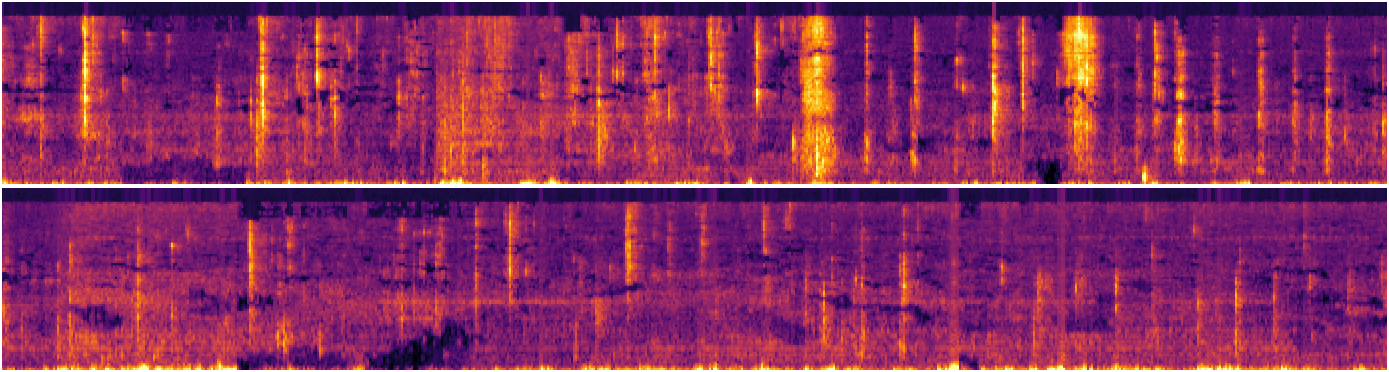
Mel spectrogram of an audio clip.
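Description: Close-miked chewing of rice, boiled egg and chicken curry eaten by hand, with irregular sharp clicks.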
